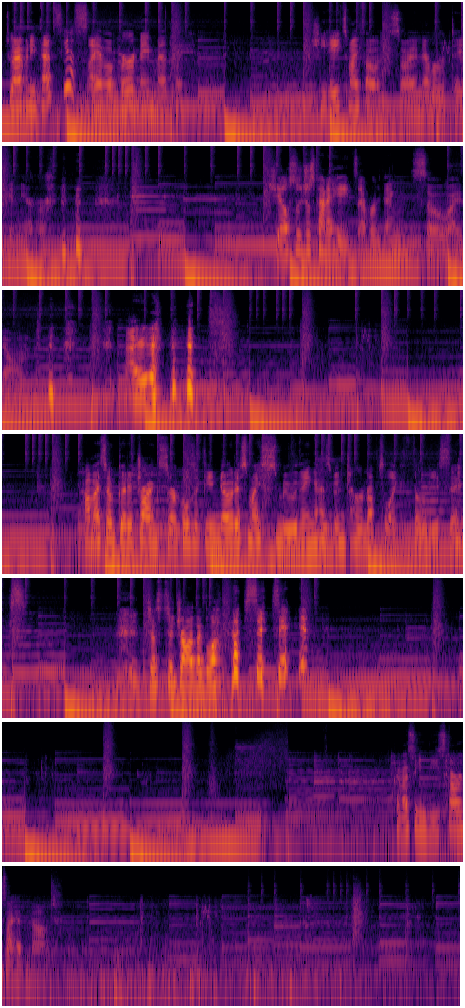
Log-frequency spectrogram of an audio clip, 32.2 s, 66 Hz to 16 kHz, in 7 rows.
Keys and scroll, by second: 7.0 ctrl+z, 16.8 ctrl+z.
